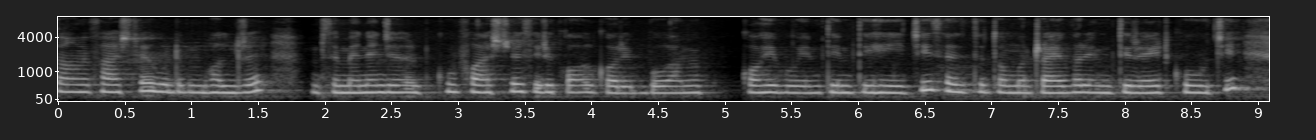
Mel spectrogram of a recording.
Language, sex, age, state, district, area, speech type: Odia, female, 18-30, Odisha, Koraput, urban, spontaneous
